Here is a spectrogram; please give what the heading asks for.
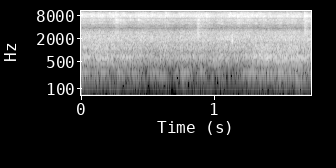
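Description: Steady rain falls continuously, a dense even hiss of drops spread across a wide range, moderately loud, with no voices or other distinct sounds.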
